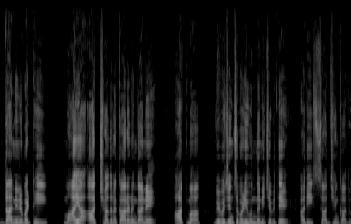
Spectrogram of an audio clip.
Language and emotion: Telugu, neutral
